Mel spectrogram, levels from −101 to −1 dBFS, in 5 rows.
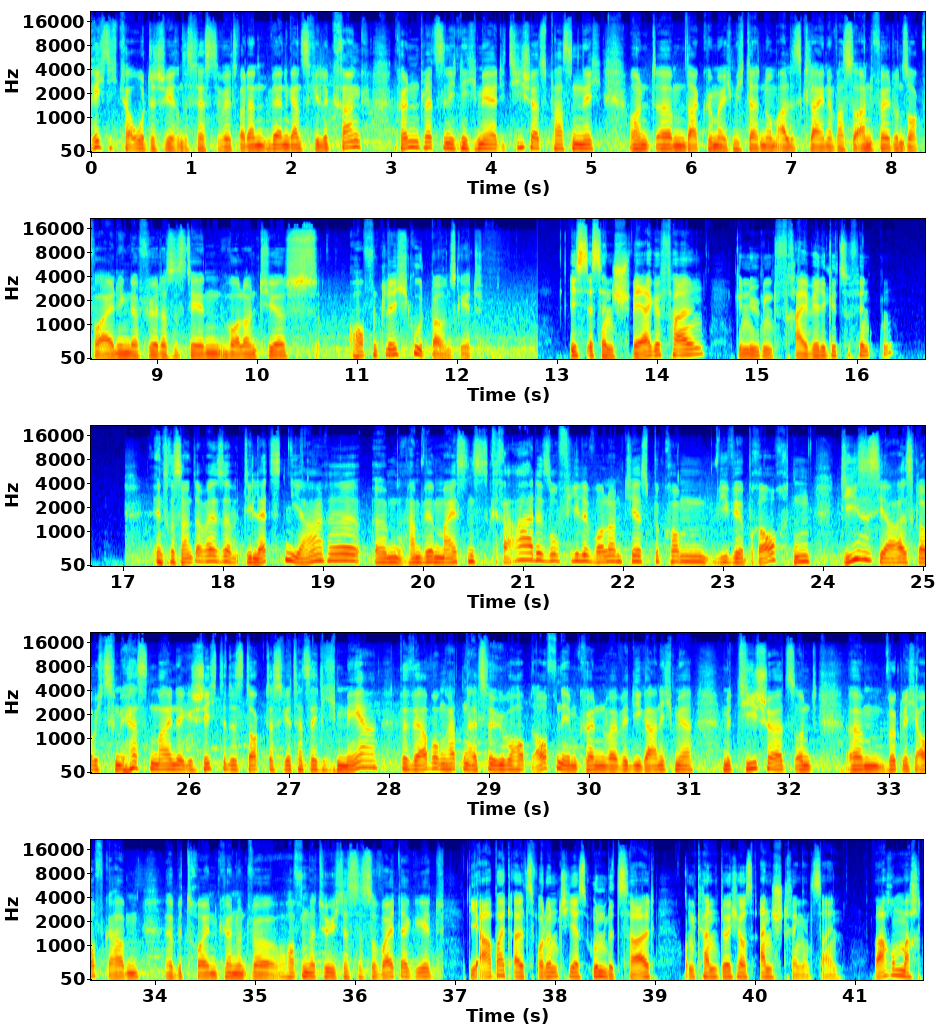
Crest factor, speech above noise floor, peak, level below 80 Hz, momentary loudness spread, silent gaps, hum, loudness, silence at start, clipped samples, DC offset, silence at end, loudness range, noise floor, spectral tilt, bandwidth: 16 dB; 41 dB; -6 dBFS; -56 dBFS; 7 LU; none; none; -22 LUFS; 0 s; under 0.1%; under 0.1%; 0 s; 2 LU; -63 dBFS; -6.5 dB/octave; 18.5 kHz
